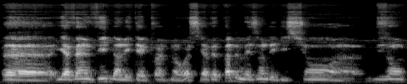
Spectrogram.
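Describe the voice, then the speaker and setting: A man from Africa with a bright, forward tone and a husky edge to his voice. He answers interview questions as a publisher and writer, thinking aloud and often circling back to restart a phrase. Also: fairly low pitch, steady tone, fast talker, poor audio. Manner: thoughtful, restarts phrases while searching for words. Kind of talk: interview guest. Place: Northwest Territories.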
